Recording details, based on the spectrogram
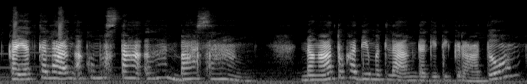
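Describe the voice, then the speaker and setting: Very bright telephone-filtered godmother. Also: a little high, lively intonation, unhurried, faint music behind, heavily acted. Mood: affectionate. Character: doting godmother checking on her goddaughter by phone. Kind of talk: radio drama acting.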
